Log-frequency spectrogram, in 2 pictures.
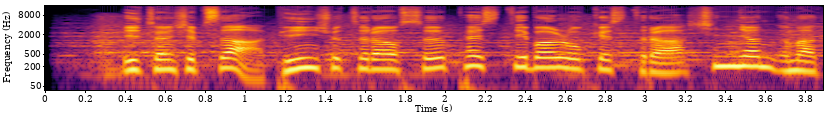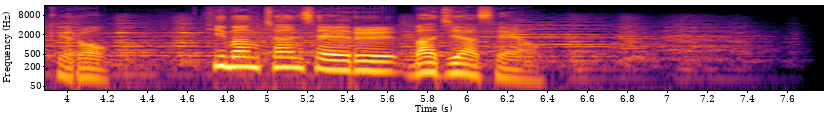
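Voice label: Korean commercial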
